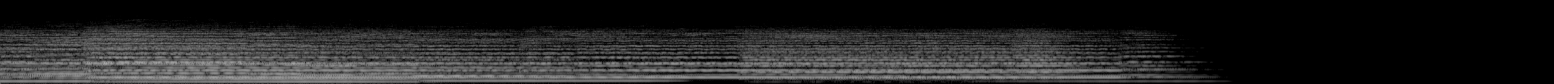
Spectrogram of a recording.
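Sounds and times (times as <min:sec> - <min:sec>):
string trio playing a classical adagio: 0:00.0 - 0:12.1.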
